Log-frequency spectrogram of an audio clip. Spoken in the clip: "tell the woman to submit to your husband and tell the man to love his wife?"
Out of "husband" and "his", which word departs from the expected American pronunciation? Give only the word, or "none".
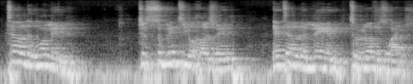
none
